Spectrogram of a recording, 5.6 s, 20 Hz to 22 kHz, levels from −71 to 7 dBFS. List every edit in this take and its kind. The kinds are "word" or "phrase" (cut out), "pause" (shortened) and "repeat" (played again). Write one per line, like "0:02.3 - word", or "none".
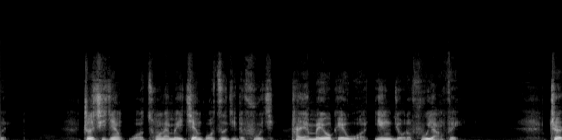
0:02.8 - pause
